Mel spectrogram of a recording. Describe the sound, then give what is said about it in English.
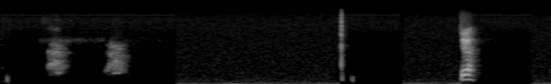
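A dog barks a few times in short, separate bursts, two quick ones close together and then a sharper, louder bark after a pause, set against a faint low background rumble. “That's me barking in the background.”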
